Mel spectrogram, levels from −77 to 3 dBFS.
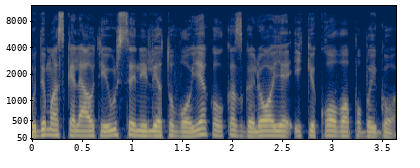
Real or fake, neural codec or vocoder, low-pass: real; none; 9.9 kHz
